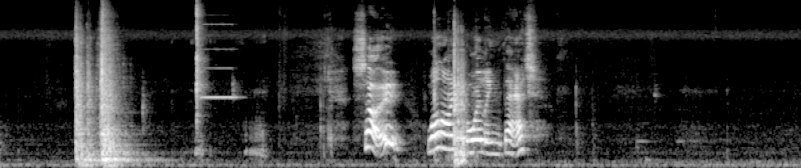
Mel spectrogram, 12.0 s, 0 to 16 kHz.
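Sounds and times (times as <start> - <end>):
loud clunk and clatter: 1.2 - 2.6.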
